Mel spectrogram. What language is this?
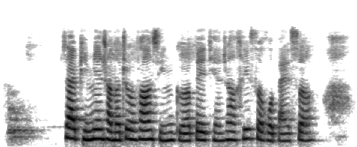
Chinese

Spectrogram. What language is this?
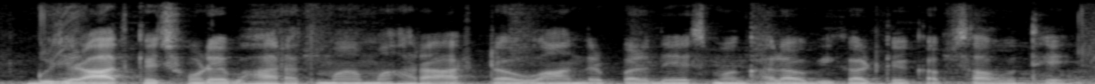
Chhattisgarhi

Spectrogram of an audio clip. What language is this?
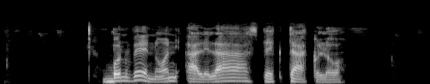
Esperanto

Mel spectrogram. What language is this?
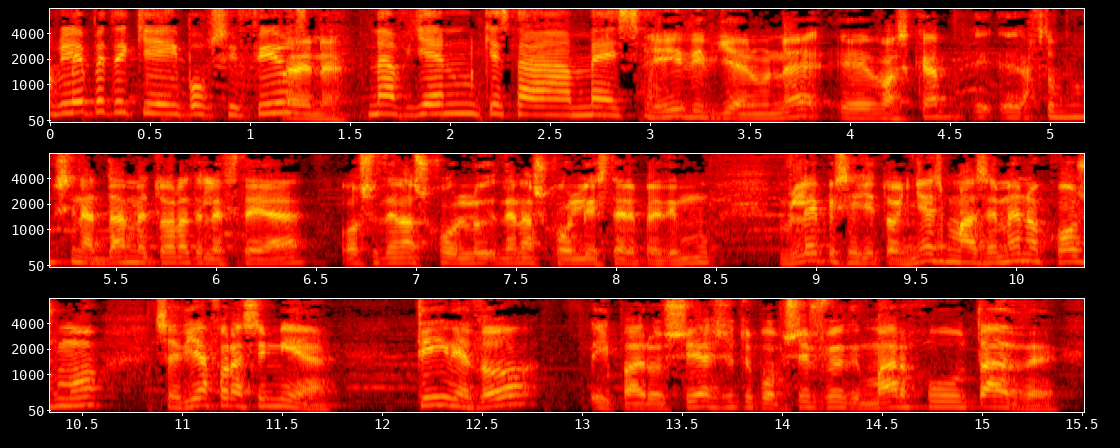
Greek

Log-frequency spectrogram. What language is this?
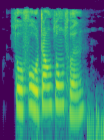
Chinese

